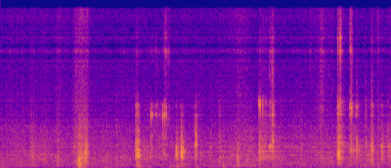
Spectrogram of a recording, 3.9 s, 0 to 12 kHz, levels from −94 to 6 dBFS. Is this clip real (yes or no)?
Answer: no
